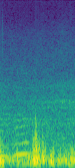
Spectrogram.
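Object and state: Nothing is struck.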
